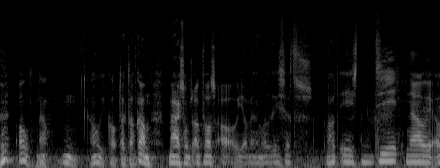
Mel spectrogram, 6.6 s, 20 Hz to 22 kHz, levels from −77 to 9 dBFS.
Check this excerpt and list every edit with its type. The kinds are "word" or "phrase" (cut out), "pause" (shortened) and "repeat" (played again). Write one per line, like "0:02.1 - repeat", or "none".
0:02.0 - word

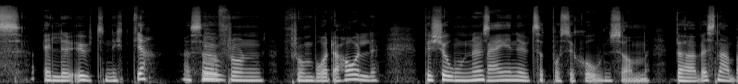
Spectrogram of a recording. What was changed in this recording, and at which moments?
0:04.9 - word

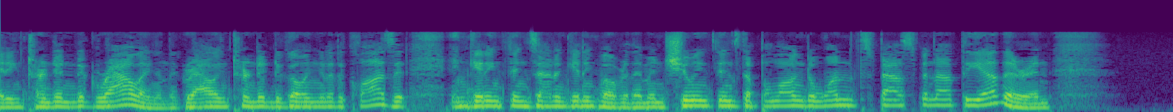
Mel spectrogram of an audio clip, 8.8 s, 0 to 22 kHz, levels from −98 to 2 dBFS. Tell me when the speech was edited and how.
0:04.5 - word

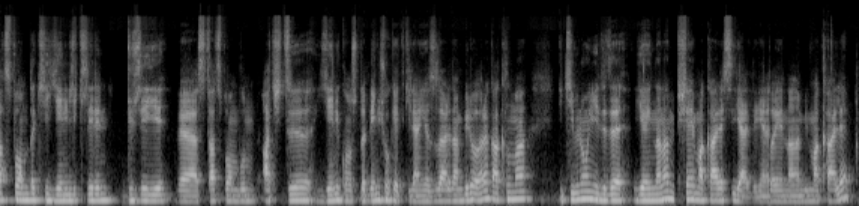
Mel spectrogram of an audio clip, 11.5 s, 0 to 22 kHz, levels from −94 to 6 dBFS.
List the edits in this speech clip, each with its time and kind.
0:04.6 - word
0:09.0 - word
0:10.3 - word

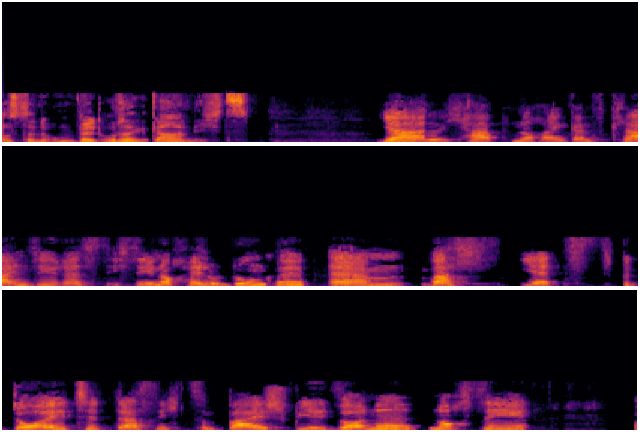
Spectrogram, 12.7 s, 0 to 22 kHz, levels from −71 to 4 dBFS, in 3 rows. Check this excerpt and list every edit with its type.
0:01.0 - word
0:02.8 - word
0:03.3 - pause
0:03.8 - word
0:06.3 - pause
0:10.7 - word

